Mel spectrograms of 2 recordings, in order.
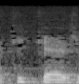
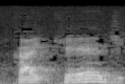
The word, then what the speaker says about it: KiCad: Para quem não sabe, a pronúncia é KCAD mesmo, tá? Então não é KCAD, KAD, nada disso.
